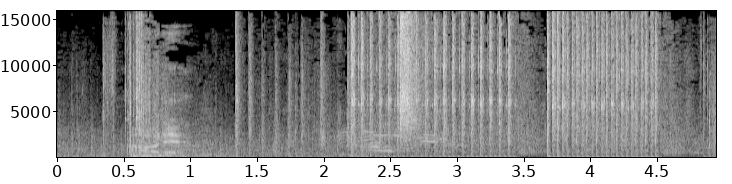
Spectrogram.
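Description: Loud, close gunfire in the video game Battlefield Hardline: a single sharp shot, then long rapid automatic bursts from a machine gun broken by a short pause.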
